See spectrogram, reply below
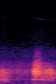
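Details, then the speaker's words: Doppler probe over an ankle artery before the cuff is inflated, for ankle pressure measurement: a rhythmic whooshing pulse with each heartbeat, showing normal arterial blood flow. "le signal Doppler qui indique le passage du sang dans votre artère."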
